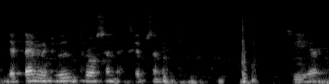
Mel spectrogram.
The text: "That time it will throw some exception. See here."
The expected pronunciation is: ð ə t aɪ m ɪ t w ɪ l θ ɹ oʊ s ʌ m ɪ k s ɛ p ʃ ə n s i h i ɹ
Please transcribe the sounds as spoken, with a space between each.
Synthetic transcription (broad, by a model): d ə t aɪ m ɪ t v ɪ l t ɹ oʊ s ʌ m ɪ k s ɛ p ʃ ə n s i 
